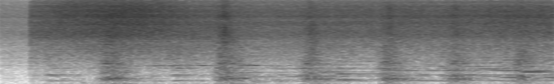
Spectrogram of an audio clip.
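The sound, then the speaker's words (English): Steam train pulling away amid a loud, continuous hiss of steam that starts abruptly, with a steady rhythm of periodic chuffing bursts rising and falling over the hiss. “The man heaves Toad up into the train and it pulls away in a cloud of steam.”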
